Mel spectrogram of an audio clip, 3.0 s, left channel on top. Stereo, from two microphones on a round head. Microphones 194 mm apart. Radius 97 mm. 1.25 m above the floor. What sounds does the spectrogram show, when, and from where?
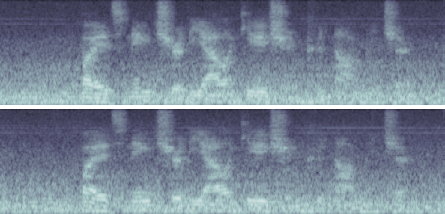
0.6 s a man speaking: 10° left (ahead or behind), 1.0 m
